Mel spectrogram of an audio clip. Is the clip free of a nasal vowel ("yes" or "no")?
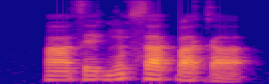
no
